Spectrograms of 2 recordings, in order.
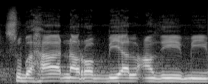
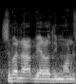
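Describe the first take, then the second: First: The phrase is recited slowly and calmly. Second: The phrase is recited quickly and hurriedly. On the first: The prayer is performed with proper stillness. The speaker calls it right. "Kalau dibaca pelan pelan-pelan lagi" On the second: The prayer lacks proper stillness. The speaker calls it wrong. "Tapi bacanya jangan cepet-cepet"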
